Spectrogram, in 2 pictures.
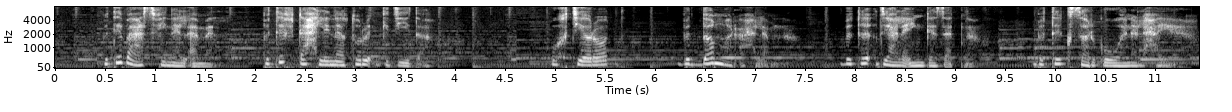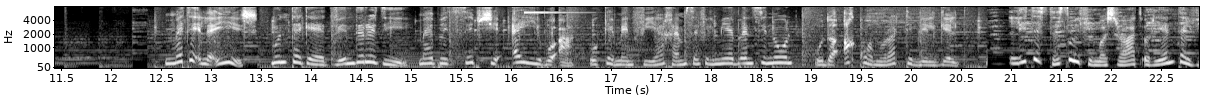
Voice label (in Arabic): عامية مصرية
